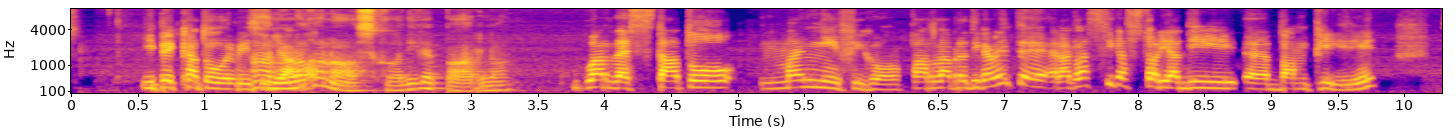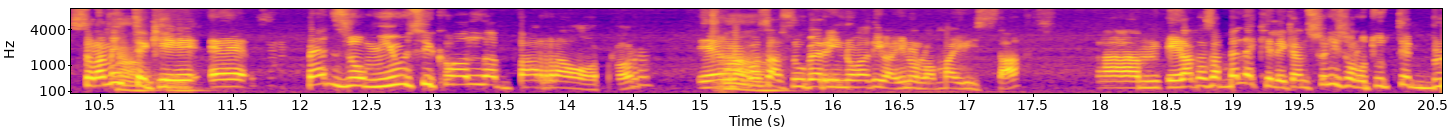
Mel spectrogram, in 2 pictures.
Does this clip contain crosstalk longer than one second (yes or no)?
no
